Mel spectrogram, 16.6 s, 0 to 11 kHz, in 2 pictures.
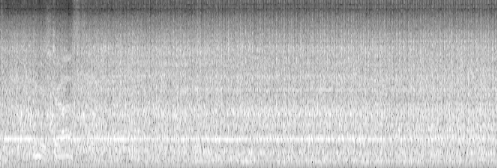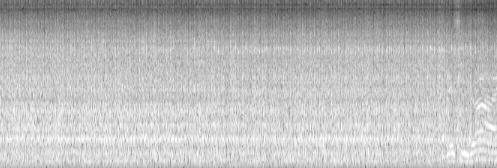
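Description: GMC C7500 truck with its diesel engine idling, a loud steady rumbling drone that holds constant throughout, close up, with a voice speaking over it.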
